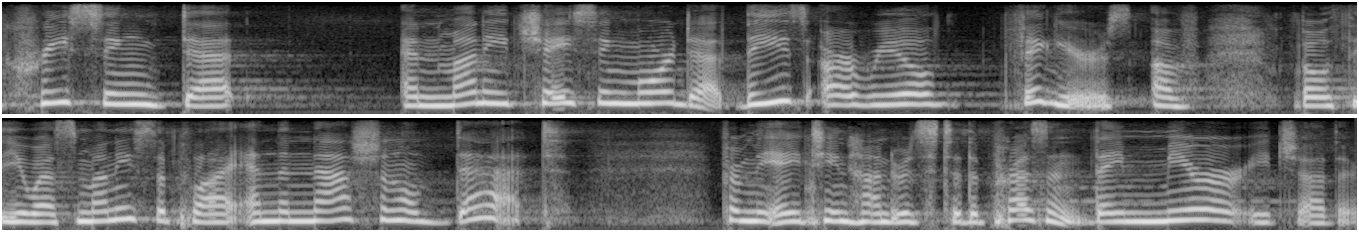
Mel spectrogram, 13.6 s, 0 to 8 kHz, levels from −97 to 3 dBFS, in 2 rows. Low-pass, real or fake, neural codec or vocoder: 7.2 kHz; real; none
